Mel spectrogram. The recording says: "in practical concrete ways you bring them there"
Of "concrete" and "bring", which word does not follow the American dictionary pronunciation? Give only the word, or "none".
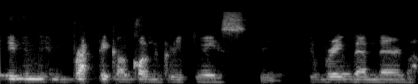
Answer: none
